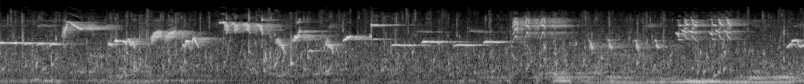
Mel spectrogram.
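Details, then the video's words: Provoking lure song of a brown-chested jungle flycatcher, meant to rouse aggression and make birds show their whole repertoire: busy sequence of sharp whistles, downslurred notes and fast high trills, with faint low rumble underneath. "Pancingan Emosi SRDC Awas Ikut Ngamuk Bongkar Materi"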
